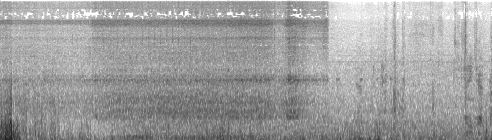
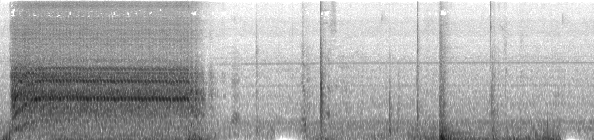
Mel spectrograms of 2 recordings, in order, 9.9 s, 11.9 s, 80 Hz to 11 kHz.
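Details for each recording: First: Long-sitting 1954 Ford Mainline, warming up at idle with a vacuum-leak check planned and the radiator low: old petrol engine with a steady, even idle and no ticks or clatter, sounding healthy. It ran only briefly because the fuel pump wouldn't work. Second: 1954 Ford Mainline long unused, cranking while testing for spark: about four seconds of steady cranking that never fires, then the starter stops; no spark, so no start.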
